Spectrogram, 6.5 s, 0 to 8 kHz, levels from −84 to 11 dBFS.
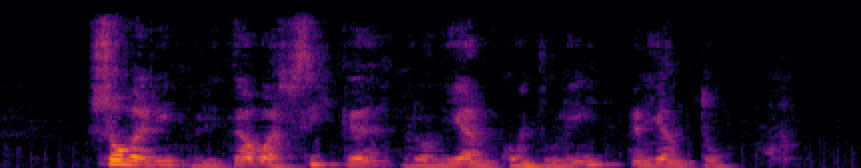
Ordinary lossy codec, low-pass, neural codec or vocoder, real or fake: AAC, 32 kbps; 7.2 kHz; none; real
